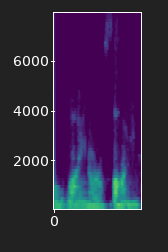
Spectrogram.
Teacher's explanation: the V sounds like W sometimes it's even used interchangeably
